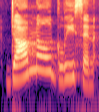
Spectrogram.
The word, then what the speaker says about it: Domhnall Gleeson: On June 18th of 2014, the Diagon Alley red carpet premiere took place with the Domhnall Gleeson.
